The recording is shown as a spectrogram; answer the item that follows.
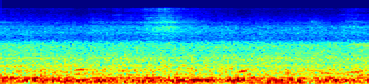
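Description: A steady low mechanical hum, like a fan or motor running, at an even level throughout.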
